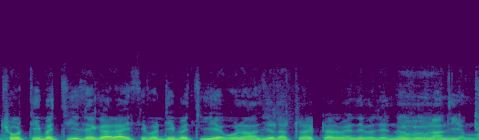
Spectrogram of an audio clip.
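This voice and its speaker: Medium-pitched male speech, dry and close with no echo, over noticeable background noise. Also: ordinary pitch variation. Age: 80s+. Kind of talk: interview answer.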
